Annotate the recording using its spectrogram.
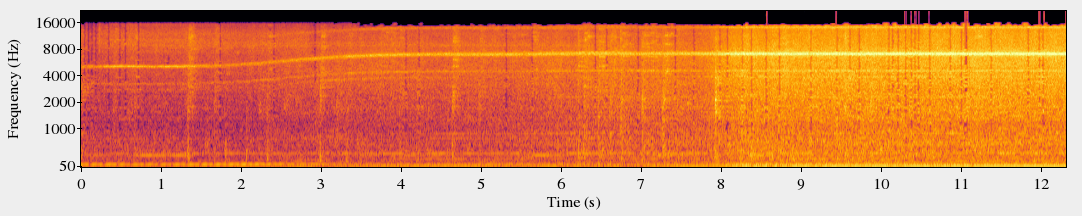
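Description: A train rumbles and clatters along the rails.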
